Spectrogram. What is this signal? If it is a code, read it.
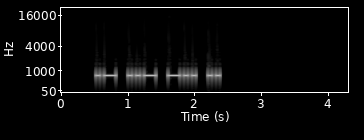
Morse code, heard as a keyed tone, about 20 wpm, 700 Hz. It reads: AUDI
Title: Build A Word - 2 Letters At A Time - 8-Letter Words - 20wpm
